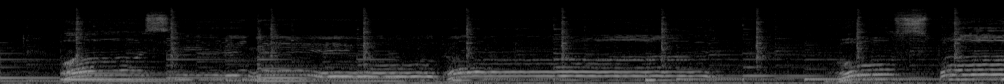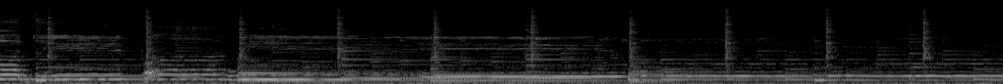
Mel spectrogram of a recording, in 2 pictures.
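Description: A man singing a slow melody, sliding up into his notes, while accompanying himself with steady strummed chords on a classical acoustic guitar.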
